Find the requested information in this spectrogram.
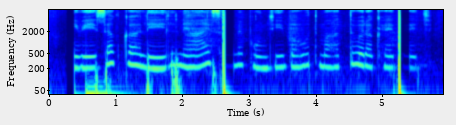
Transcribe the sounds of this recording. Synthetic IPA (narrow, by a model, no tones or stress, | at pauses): niʋeːsəkːaleːlnjaːjsə̰mepũɲd͡ʒibəɦʊt̪məɦət̪ːʋɾəkʰɛd̪d͡ʒ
